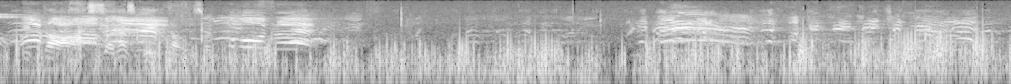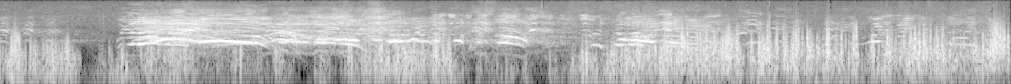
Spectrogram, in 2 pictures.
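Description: Men shout and call out to each other outdoors across an open playing field.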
